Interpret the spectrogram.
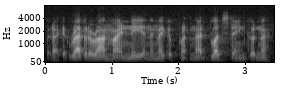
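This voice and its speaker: An actor playing a menacing, gloating killer in a 1940s radio crime drama, with a sneering, boastful delivery. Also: male voice, fairly low pitch, fast talker, natural voice. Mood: gloating menace. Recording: muffled vintage radio recording.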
